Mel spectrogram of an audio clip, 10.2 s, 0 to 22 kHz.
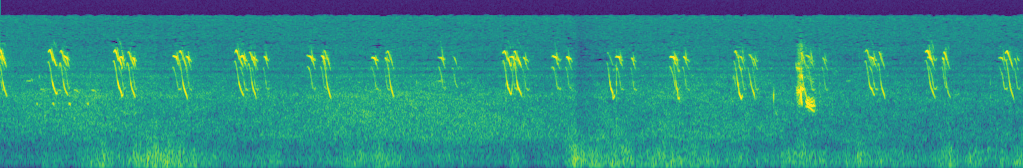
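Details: Tawny-crowned honeyeater calling in Victoria, Australia, in September 2017. Steady stream of high, sharp notes that drop quickly in pitch, mostly in close pairs, against rumbling background noise.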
